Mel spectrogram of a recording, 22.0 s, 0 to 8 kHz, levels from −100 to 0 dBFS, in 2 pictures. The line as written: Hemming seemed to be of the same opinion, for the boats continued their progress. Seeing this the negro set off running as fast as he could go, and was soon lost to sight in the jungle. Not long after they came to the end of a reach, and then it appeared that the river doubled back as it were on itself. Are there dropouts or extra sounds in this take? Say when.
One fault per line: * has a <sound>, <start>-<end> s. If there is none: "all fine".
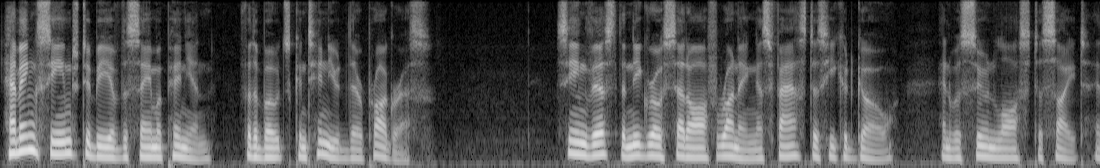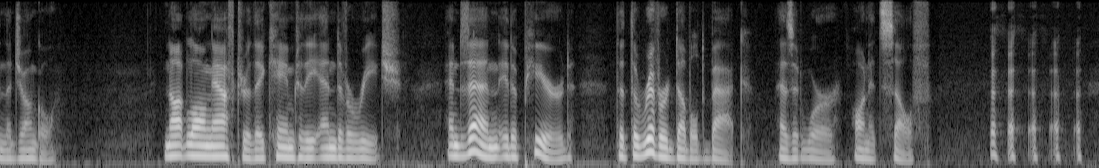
* has a laugh, 20.9-21.8 s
